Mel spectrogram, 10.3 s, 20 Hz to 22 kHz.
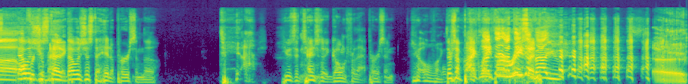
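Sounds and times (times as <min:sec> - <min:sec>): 
speech: 0:00.0 - 0:02.5, 0:03.3 - 0:10.3
laughter: 0:06.8 - 0:10.3
long loud rumbling burp: 0:09.8 - 0:10.3.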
